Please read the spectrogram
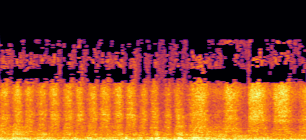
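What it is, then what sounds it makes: Plastic laptop palm rest. A wipe is rubbed under fingertips along the black plastic palm rest edge beside the keyboard of an open laptop. It makes a steady, continuous swishing scrub with a bright, hissy texture and a soft low rumble underneath, with no separate hits.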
